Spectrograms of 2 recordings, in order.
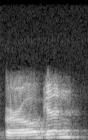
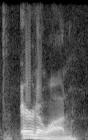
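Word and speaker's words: Erdoğan: to there's a the president of Turkey is erogen erdogan is how it's pronounced 31 yeah holding us up in uh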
